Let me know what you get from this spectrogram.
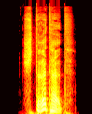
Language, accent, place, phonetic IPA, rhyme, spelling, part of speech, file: German, Germany, Berlin, [ˈʃtʁɪtət], -ɪtət, strittet, verb, De-strittet.ogg
- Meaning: inflection of streiten: 1. second-person plural preterite 2. second-person plural subjunctive II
